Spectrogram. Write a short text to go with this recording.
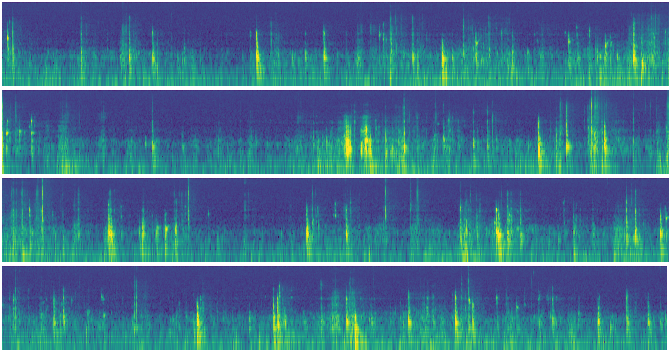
contact microphone placed between two plastic bottles in half frozen river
